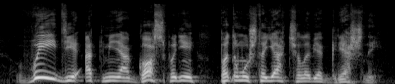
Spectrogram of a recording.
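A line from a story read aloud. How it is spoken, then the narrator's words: Awed exclamation. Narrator (Russian): Петр, припав к коленам Иисуса, воскликнул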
